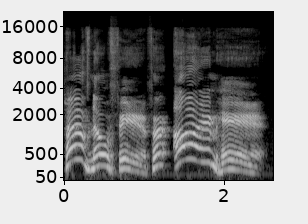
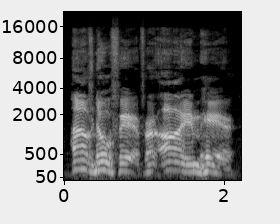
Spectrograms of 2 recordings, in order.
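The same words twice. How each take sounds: First: Higher, very slow, throaty heroic boom; All Might with throat. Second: Just deep, slightly slow hero voice; a lightly voiced deep hero; only deep, no throat; deep All Might, no throat. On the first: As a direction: push it through the throat like a grand hero. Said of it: "step two includes using the throat". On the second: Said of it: "So instead of". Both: Shown as a demonstration.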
